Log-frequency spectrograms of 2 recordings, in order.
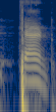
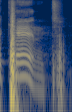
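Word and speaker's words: can't: कर बताता हूं कि अमेरिकन जब भी इसको पढ़ेगा ना वो पढ़ेगा कैंट इसको अमेरिकन कैंट पढ़ेगा जबकि ब्रिटिश इसी वर्ड को पढ़ेगा कांट दोनों में बस इतना सा फर्क है ये कैंट है और यह कांट है ठीक है लॉन्ग वोवेल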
